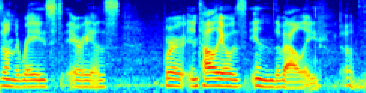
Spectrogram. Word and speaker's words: intaglio: What's with the word intaglio, which is spelled, by the way, I-N-T-A-G-L-I-O? – Oh. – Good. But you don't pronounce the G, right? – No, it's Italian.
